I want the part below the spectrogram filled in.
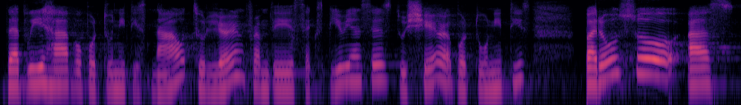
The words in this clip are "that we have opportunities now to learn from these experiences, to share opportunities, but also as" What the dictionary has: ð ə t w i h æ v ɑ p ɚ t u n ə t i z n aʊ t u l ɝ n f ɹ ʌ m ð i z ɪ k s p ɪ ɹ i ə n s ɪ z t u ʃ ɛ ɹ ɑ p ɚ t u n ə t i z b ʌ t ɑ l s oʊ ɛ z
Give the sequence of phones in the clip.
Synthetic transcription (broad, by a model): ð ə t w i h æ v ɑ p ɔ t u n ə t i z n aʊ t u l ɝ n f ɹ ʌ m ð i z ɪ k s p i ɹ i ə n s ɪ s t u ʃ ɛ ɹ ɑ p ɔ t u n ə t i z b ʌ t ɑ l s oʊ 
